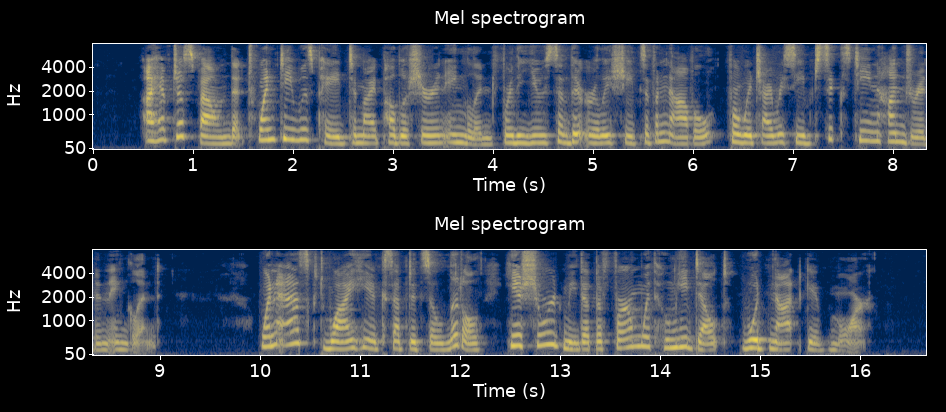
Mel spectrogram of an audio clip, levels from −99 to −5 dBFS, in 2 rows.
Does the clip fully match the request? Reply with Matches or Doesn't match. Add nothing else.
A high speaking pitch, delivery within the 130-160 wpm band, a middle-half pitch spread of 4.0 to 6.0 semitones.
Doesn't match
